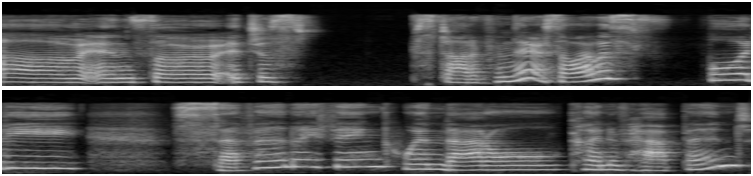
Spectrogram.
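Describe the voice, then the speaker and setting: In an Australian accent, a woman with a fairly high voice talks fairly slowly, her pitch swinging very widely while her loudness stays very even, against a quiet background. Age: 60s. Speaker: artist and workshop teacher. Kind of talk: casual interview chat. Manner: animated.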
